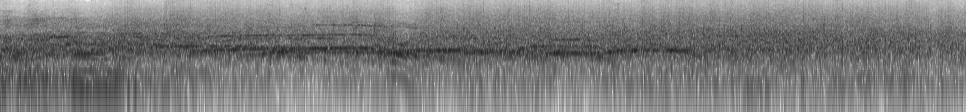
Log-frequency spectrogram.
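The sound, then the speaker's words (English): A large audience claps loudly and steadily throughout for Pete Buttigieg, a dense wash of applause with a few scattered cheers and whoops rising over it. “Having won huge applause twice, Buttigieg then pivoted into actual bread and butter issues like wages and healthcare, drawing a serious distinction between Republicans and Democrats.”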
